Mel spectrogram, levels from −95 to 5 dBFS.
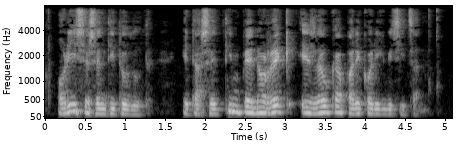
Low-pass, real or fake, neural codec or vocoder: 7.2 kHz; real; none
